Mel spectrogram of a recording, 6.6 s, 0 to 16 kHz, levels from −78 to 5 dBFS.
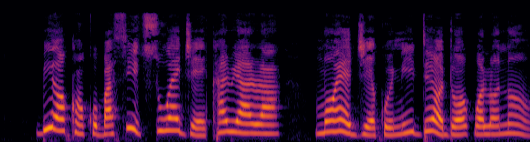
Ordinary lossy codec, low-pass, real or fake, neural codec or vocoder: MP3, 48 kbps; 14.4 kHz; fake; codec, 44.1 kHz, 3.4 kbps, Pupu-Codec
